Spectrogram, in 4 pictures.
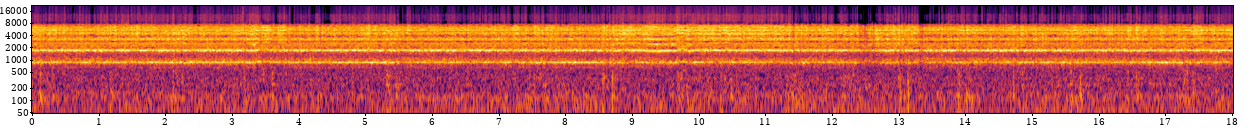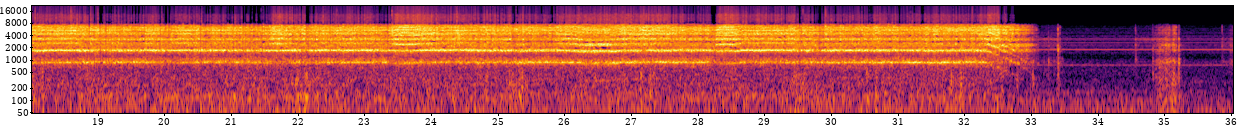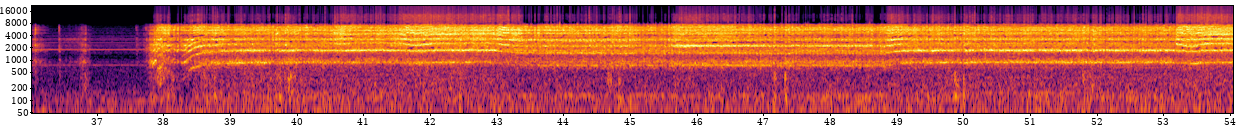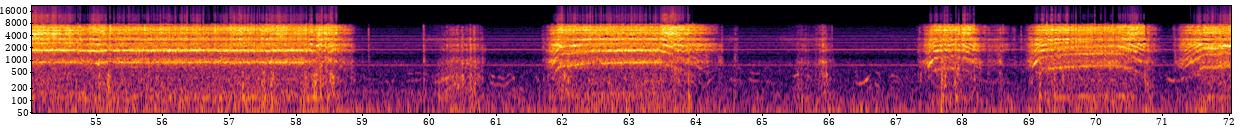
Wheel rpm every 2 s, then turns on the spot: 230, 230, 230, 230, 230, 230, 230, 230, 230, 230, 230, 230, 230, 230, 230, 230, 80, 10, 20, 170, 230, 220, 200, 200, 210, 230, 230, 230, 230, 70, 20, 170, 10, 30, 100, 100.
64-66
